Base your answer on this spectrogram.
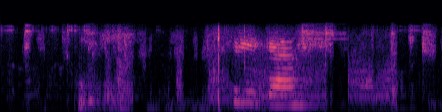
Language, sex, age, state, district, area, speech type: Dogri, female, 18-30, Jammu and Kashmir, Samba, rural, conversation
